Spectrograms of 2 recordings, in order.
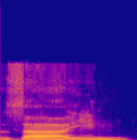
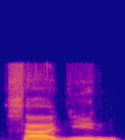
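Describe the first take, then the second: First: Zain as one syllable, zain, with no y glide; correct reading. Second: Zayin drawn out slowly as three syllables, za-yin; wrong reading. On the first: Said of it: "es Zain". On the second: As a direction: say Zayin slowly, with the extra y glide, as the mistake. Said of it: "no es Zayin". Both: Shown as a demonstration.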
